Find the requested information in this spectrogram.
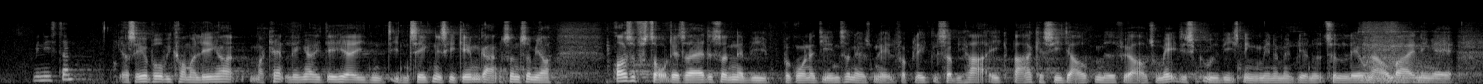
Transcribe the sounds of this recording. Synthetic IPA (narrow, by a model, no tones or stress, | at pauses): minisd̥ɐjɑ̈ɪse̝ɡ̥ɐpʰɒ̽ʋikʰɒ̽m̰ɐleŋɐːmɑ̈kʰæn̰d̥leŋɐːid̥e̝heɐ̰idenid̥ent͡sʰeɡ̥nisɡ̥əɡ̥em̰m̩ɡ̥ɑ̈ŋ̰sɒ̽n̥n̩sɒ̽mjɑ̈ɪ | ɒ̽s̬əfɒ̥̽sd̥ɒ̰ːd̥esɒæɐd̥e̝sɒ̽d̥n̩æʋipʰɒ̽ɡ̥ʁɔ̽n̰æd̥ie̝nd̥ɐnæɕo̝nɛ̰ːləfɒ̽pʰle̝ɡ̥̚d̥l̩sɐʋiɦɑ̰̈ʔe̝ɡ̥ə̥b̥ɑ̈ːkʰæsiːd̥e̝með̞ˠfø̰ːɐɑ̈ʊt͡sʰo̝mɛ̰ːd̥isɡ̥uðˠʋḭːsne̝ŋmenɒmænb̥liɐnøð̞̰ˠt͡sʰe̝lælɛːʊe̝nɑ̈ʊbɑ̈ɪ̰ne̝ŋæ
